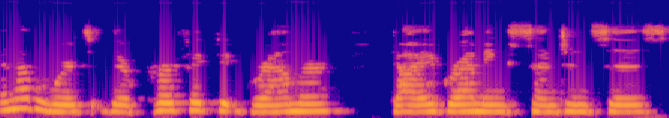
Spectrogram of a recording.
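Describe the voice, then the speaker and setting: Dark and mellow in tone, the voice has an American accent and fairly even intonation. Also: woman. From US Pacific Northwest, Seattle. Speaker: university English lecturer. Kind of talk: prepared talk to camera.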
